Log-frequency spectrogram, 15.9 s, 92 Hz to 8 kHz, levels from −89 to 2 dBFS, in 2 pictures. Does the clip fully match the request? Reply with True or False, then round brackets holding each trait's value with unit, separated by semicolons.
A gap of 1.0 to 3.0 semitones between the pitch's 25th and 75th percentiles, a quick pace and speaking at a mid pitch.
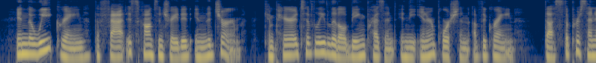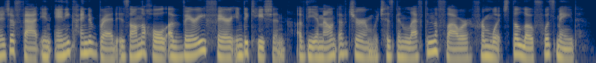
False (3.7 semitones; 220 wpm; 150 Hz)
